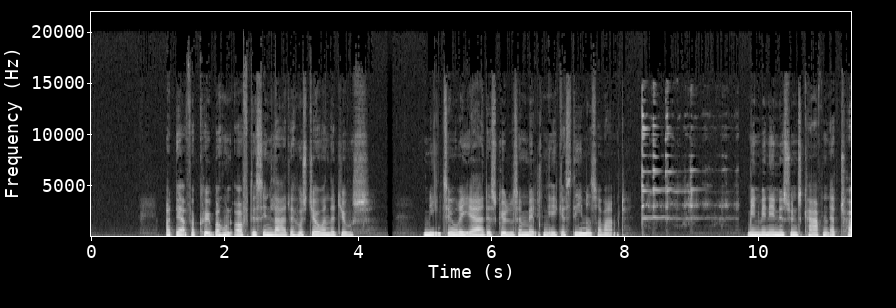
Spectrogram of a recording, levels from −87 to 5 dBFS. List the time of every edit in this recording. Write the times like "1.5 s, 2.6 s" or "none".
1.0 s, 9.7 s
